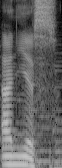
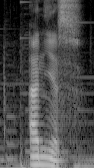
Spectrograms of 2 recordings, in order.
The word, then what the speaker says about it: Agnès: Second word is Agnès, a popular woman's name. Listen, then pronounce Agnès, Agnès, Agnès.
